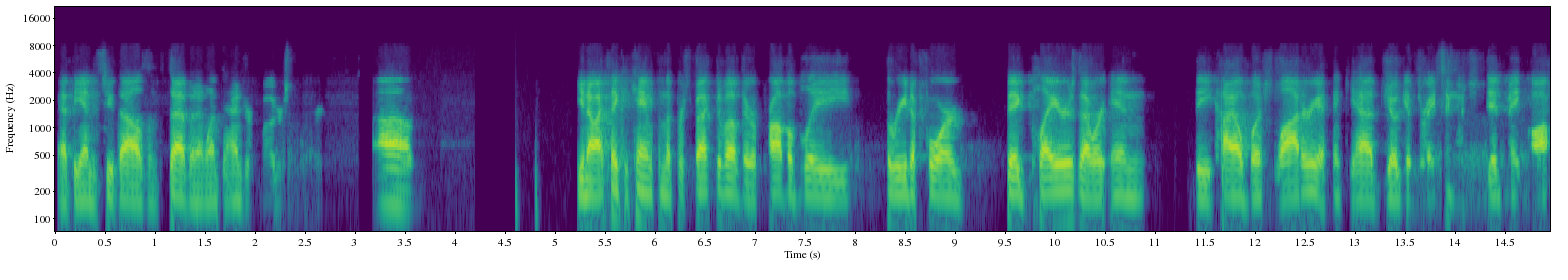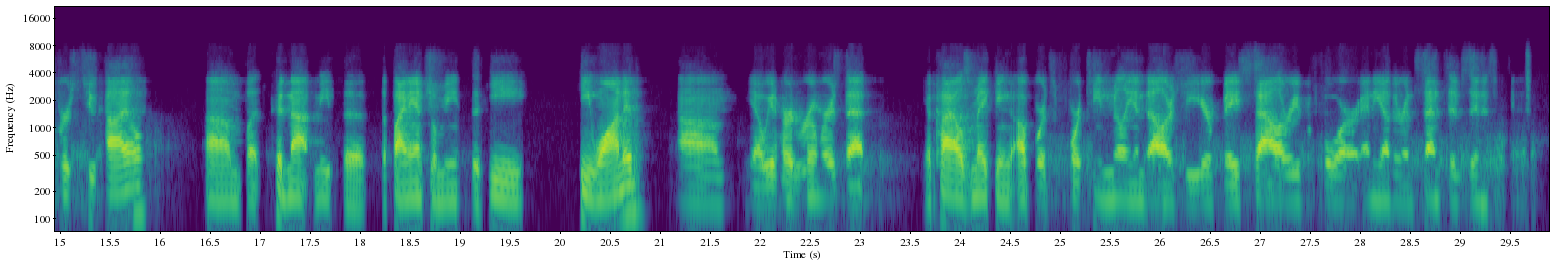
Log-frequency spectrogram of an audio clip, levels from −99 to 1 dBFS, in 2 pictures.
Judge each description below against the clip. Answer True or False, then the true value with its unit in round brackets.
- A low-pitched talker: True (85 Hz)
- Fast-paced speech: False (175 wpm)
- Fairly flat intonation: False (3.9 semitones)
